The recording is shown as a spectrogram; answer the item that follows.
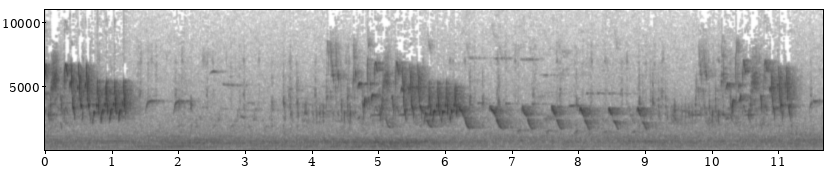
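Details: House wren by a nest box while parents coax the last two of five nestlings to leave for a dense hemlock nearby. A rapid high chatter opens, then bubbly notes give way to a long series of descending slurred notes repeated about twice a second.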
